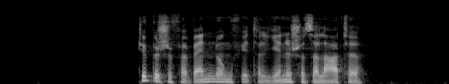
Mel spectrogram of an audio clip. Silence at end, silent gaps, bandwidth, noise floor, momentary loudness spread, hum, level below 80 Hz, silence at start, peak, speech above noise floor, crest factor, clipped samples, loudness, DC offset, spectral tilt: 0.85 s; none; 11.5 kHz; -74 dBFS; 7 LU; none; -48 dBFS; 1.4 s; -6 dBFS; 50 dB; 20 dB; under 0.1%; -24 LUFS; under 0.1%; -4 dB/octave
